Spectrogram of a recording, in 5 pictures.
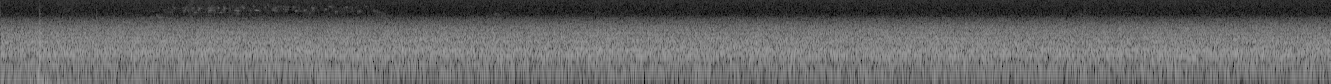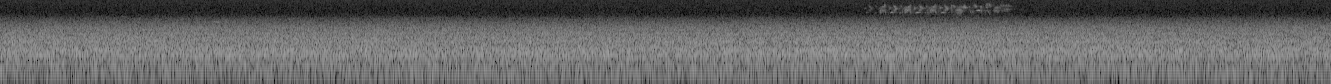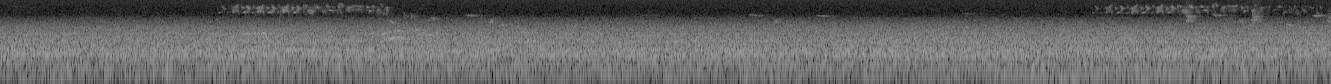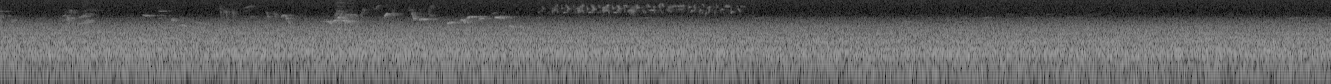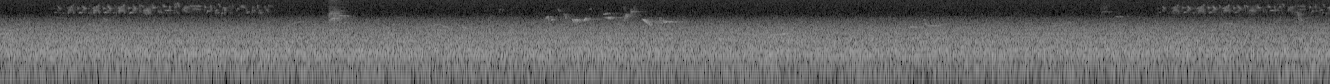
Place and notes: Aussenaufnahme. Lautes Rauschen der Trisanna; Vogelstimmen
Kappl, Austria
